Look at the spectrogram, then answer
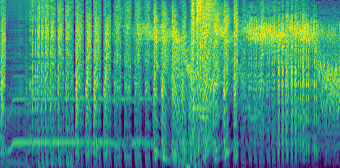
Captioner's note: none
